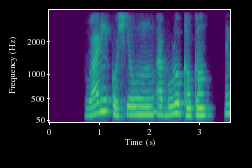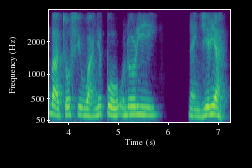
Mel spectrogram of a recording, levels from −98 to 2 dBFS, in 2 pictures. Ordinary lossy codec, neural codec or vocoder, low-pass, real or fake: none; codec, 16 kHz, 2 kbps, X-Codec, WavLM features, trained on Multilingual LibriSpeech; 3.6 kHz; fake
